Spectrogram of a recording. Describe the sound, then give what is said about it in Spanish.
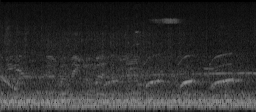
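The sirens of three ambulances wail in repeated rising and falling sweeps as they approach and arrive, over a steady, dense background din of traffic and murmuring voices. “Tres ambulancias. Estamos viendo cómo vienen llegando acá.”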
